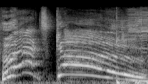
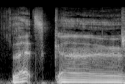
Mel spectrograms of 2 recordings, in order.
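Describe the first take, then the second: First: It is said with lively enthusiasm. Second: It is said flatly, without energy.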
